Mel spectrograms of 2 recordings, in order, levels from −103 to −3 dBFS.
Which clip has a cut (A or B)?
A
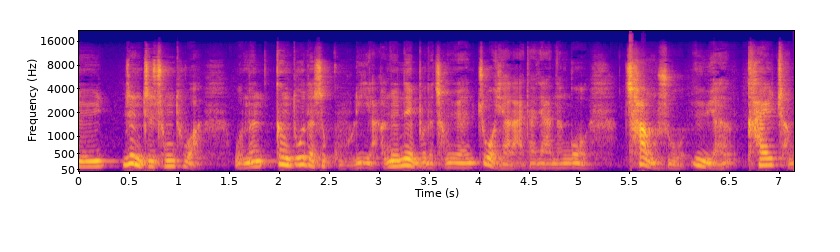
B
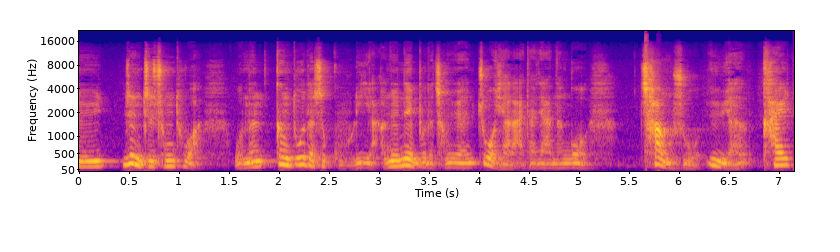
A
